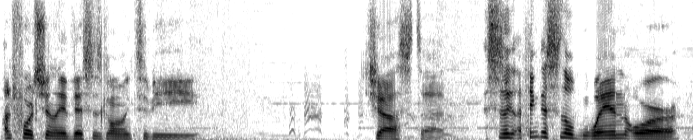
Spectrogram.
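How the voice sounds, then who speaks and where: A man's voice: on the high side, lively intonation, unhurried, bright, forceful tone, faint music behind. A man giving casual live analysis and banter as a commentator on a video game match.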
